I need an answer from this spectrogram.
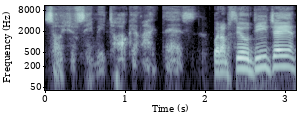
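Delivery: hushed whisper. DJ spinning late at night, whispering. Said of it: "So that's whisper mode".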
